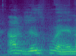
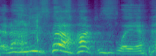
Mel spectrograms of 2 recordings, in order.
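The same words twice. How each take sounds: First: Said in the usual way. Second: Laughing through the words, high and loud. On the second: Real, not acted. Backing off her murder joke to the listeners, laughing. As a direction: giggle while taking the threat back.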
